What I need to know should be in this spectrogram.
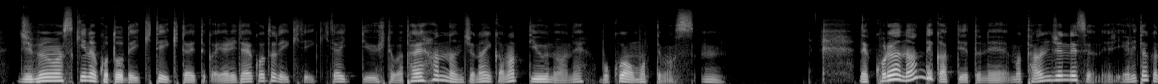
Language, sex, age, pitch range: Japanese, male, 20-39, 110-160 Hz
